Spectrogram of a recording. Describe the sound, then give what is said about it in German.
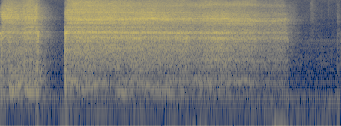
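A voice imitates the hiss of a joint being lit with a lighter: a steady, breathy hiss lasting about three seconds, broken by one brief pause near the start, then fading out. No one speaks. “Wirklich, der hat die Augen zugemacht und hat dann Feuerzeug an die Tüte gehalten und dann ging so.”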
